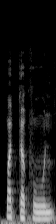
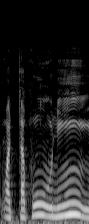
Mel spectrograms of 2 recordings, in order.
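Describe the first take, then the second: First: The word ends on a short 'n' sound. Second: The word ends with a long 'ee' sound. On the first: The reader stops on this word. "لو وقف كيف يقرأ؟" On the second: The reader continues without stopping. "أثبت الياء وصلا"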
